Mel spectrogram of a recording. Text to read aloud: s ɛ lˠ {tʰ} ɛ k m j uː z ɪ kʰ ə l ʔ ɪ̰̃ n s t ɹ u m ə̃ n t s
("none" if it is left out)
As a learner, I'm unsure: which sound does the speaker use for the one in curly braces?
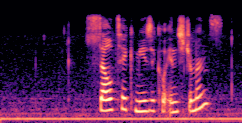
tʰ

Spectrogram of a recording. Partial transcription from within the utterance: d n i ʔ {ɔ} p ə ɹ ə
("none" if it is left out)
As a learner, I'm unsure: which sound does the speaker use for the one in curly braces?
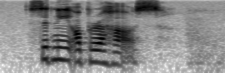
ɔ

